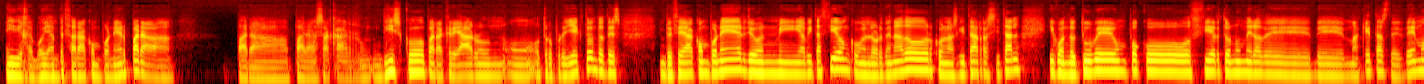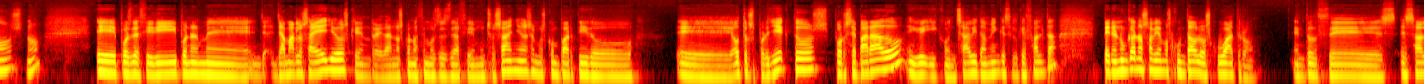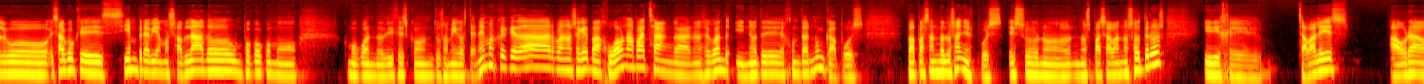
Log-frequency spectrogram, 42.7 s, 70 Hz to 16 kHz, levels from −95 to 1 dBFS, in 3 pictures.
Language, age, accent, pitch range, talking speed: Spanish, 20-39, Spanish, 130-155 Hz, 195 wpm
